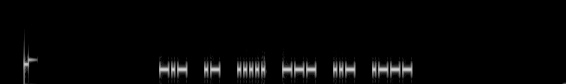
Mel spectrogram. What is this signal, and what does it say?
Morse code, heard as a keyed tone, about 38 wpm, spaced as for 28 wpm, 700 Hz. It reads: KA5OUJ
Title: USA Call Signs - 6 Characters - 2x Character Spacing - 40wpm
